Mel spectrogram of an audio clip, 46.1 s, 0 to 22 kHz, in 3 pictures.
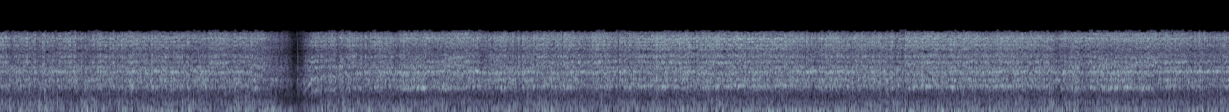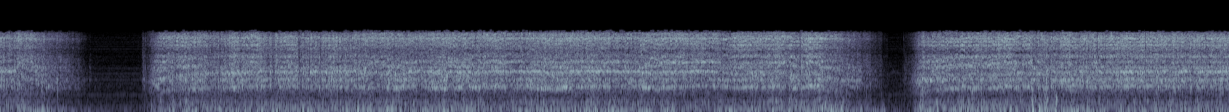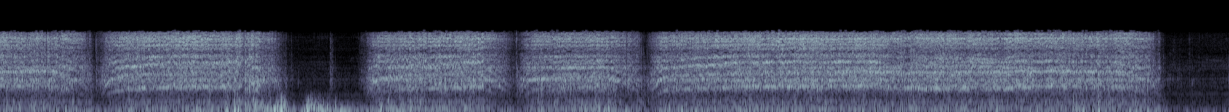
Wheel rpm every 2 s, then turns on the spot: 230, 170, 200, 230, 230, 230, 230, 200, 50, 220, 220, 230, 200, 100, 230, 210, 170, 70, 150, 140, 220, 220, 140.
none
